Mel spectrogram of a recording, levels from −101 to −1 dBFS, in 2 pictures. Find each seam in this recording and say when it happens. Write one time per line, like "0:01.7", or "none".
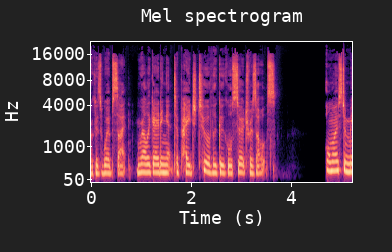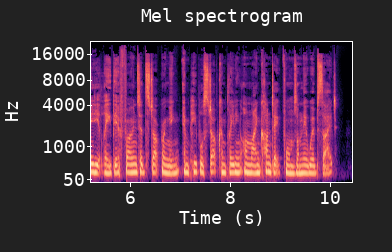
none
